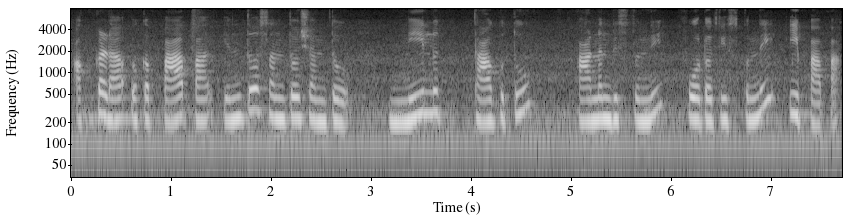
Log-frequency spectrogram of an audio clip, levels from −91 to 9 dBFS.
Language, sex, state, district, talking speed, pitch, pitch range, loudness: Telugu, female, Andhra Pradesh, Annamaya, 95 wpm, 220 Hz, 210-235 Hz, -15 LUFS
